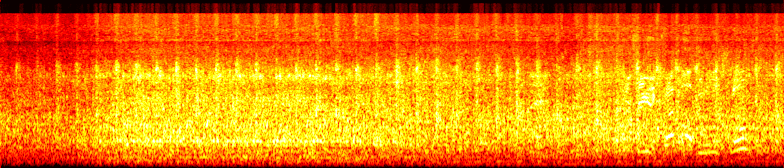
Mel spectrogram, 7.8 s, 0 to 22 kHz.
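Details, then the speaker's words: 2015 diesel day cab truck engine with manual transmission, no fault codes found: loud diesel running with an irregular knock underneath, about two or three a second, heard on start-up; engine knocking noise, cause unknown. "what happened is then when you start the engine makes a sound"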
